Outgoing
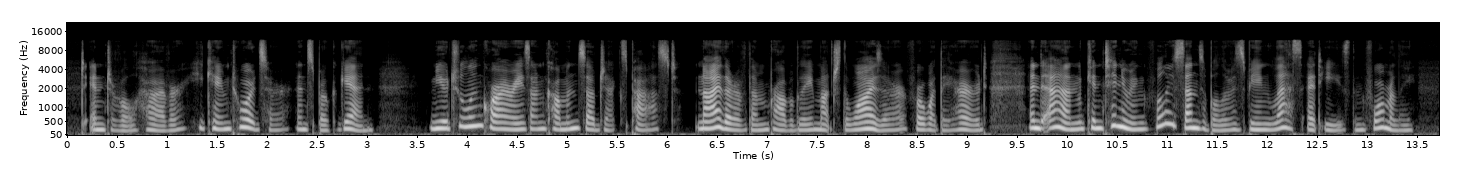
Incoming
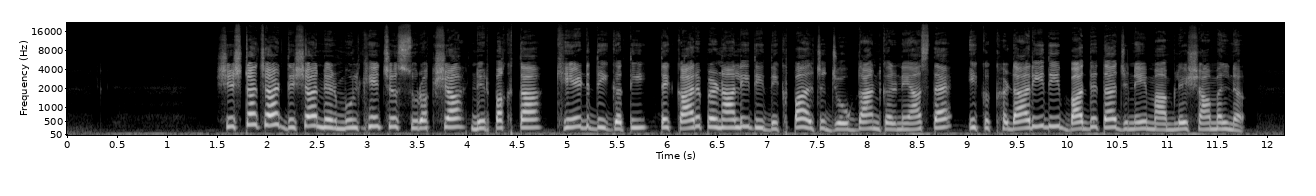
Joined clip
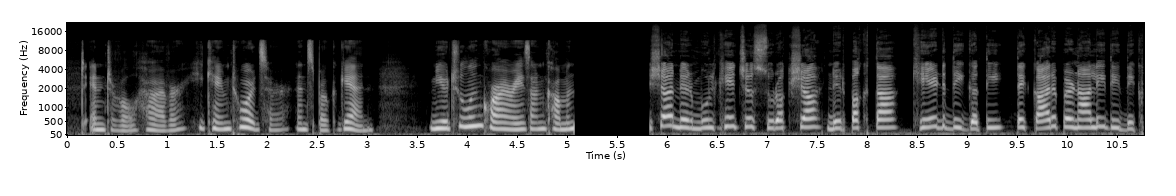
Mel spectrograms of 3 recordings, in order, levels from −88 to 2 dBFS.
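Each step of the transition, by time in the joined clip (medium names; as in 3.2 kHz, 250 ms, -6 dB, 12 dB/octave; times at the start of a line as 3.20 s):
outgoing
5.07–5.83 s: mute
5.83 s: go over to incoming from 2.27 s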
